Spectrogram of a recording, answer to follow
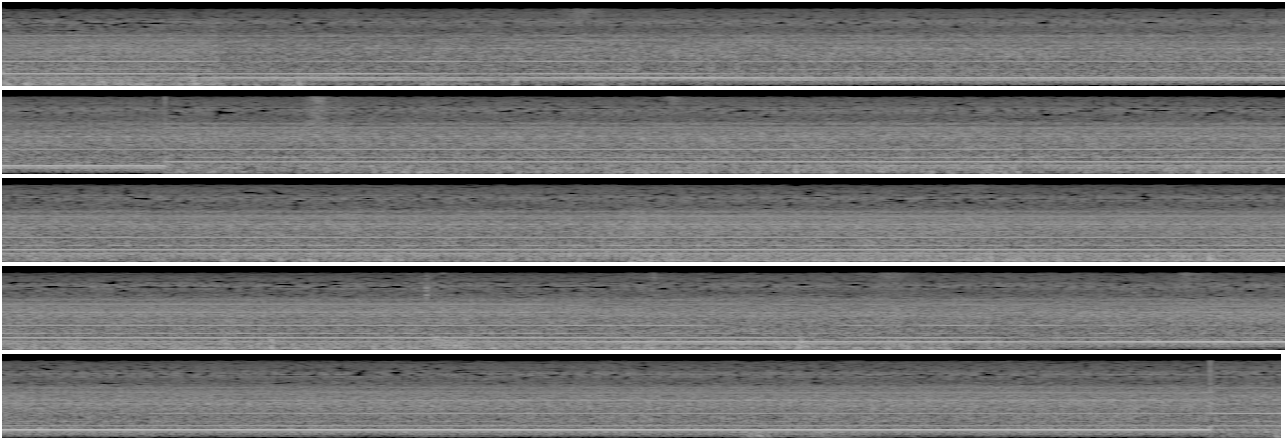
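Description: Universal testing machine running with a steady hum of several held tones and a rough low rumble that grows stronger through the middle, as it presses a metal bar in three-point bending with the load climbing.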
